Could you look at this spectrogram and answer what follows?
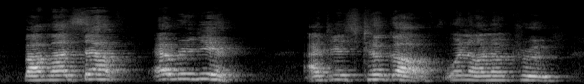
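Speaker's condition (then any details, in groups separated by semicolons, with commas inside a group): Cerebral palsy; since birth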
